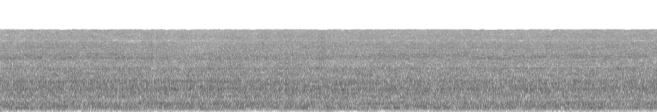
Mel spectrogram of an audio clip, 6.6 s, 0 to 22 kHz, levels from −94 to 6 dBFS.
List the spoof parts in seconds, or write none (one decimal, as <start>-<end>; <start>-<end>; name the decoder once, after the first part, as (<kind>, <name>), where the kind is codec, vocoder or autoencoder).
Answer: 1.5-3.7 (codec, SNAC)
